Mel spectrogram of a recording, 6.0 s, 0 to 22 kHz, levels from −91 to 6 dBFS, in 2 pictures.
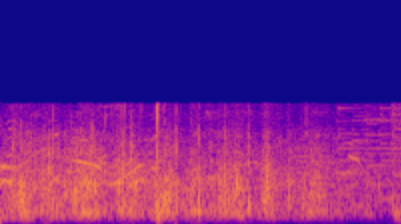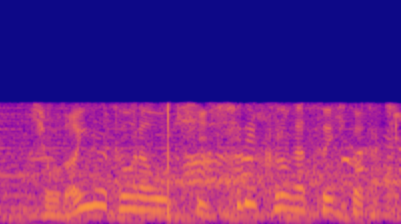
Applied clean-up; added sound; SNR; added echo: none; Crack; 11 dB; none.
